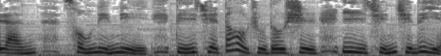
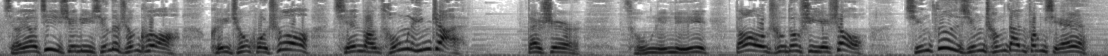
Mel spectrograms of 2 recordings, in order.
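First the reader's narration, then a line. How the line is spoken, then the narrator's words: Loud calling out. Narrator (Chinese): 导游高声的喊道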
